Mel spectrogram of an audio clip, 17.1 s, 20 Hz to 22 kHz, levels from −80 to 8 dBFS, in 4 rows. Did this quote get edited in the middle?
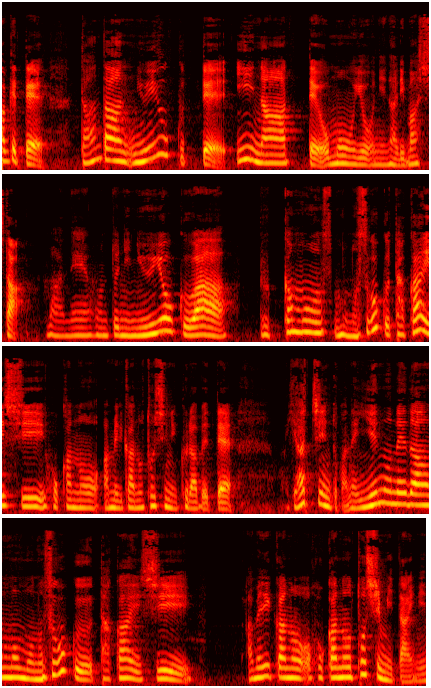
no; 0 cuts

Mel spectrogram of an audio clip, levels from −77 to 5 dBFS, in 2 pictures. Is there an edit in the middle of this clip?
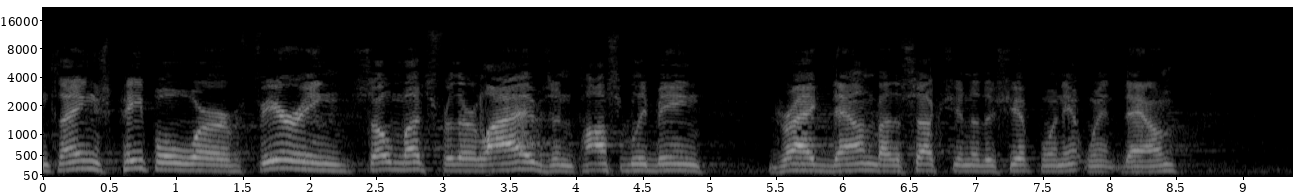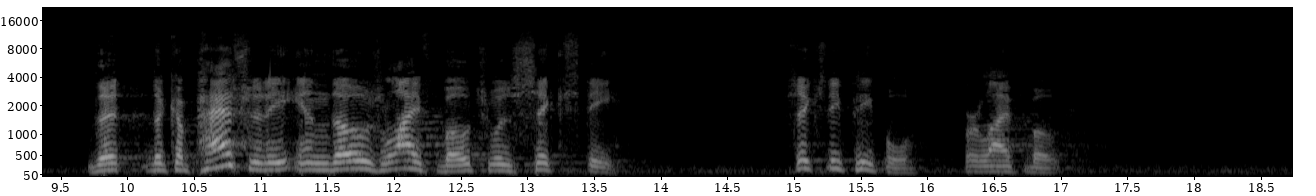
no; 0 cuts

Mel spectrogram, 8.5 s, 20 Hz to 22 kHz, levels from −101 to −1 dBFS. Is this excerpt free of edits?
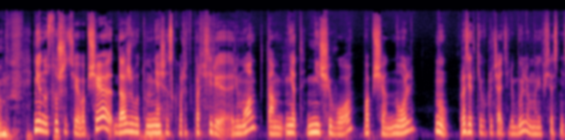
yes; 0 cuts

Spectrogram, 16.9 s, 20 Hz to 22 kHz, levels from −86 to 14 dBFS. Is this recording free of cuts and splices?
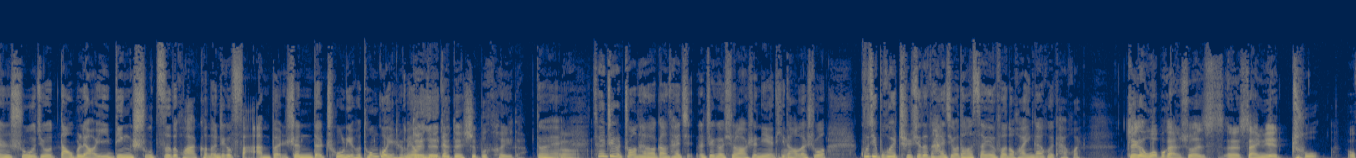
yes; 0 cuts

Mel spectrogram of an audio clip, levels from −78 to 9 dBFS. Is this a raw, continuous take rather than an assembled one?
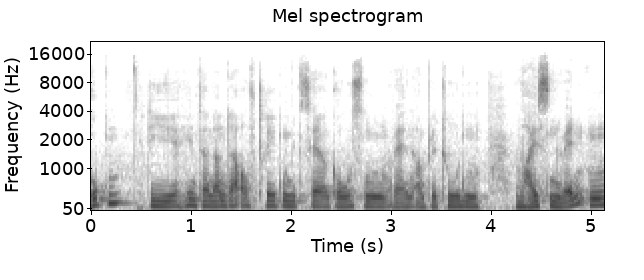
yes; 0 cuts

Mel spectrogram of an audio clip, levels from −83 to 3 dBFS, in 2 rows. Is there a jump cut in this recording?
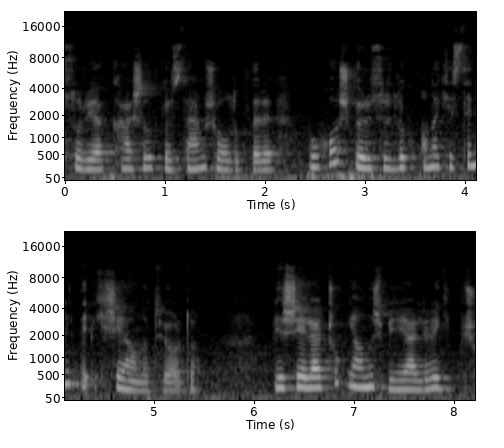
no; 0 cuts

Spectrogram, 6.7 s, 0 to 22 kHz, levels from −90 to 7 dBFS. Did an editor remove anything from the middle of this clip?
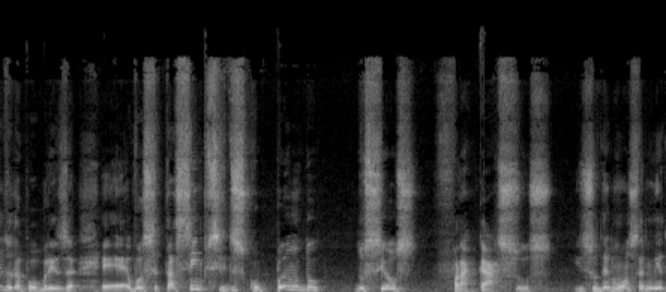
no; 0 cuts

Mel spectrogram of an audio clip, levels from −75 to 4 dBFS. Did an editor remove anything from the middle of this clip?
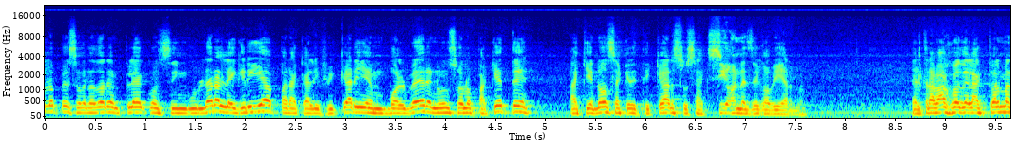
no; 0 cuts

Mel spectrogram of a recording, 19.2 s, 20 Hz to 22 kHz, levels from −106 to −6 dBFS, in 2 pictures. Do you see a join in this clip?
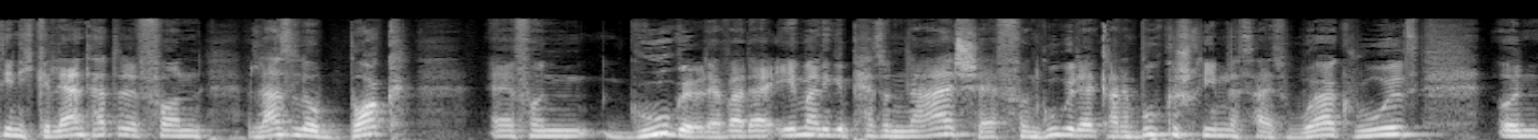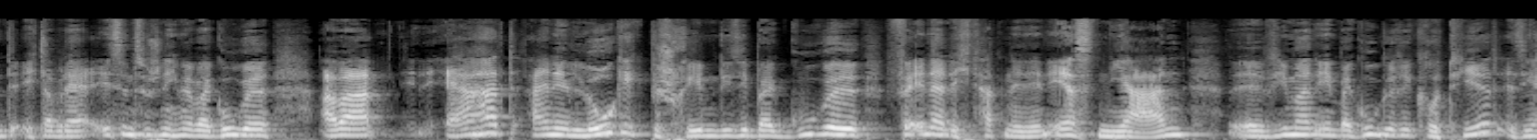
no; 0 cuts

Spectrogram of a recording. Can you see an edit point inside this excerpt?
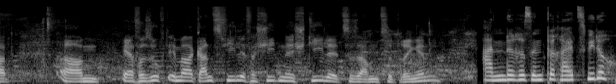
yes; 1 cut; at 4.8 s

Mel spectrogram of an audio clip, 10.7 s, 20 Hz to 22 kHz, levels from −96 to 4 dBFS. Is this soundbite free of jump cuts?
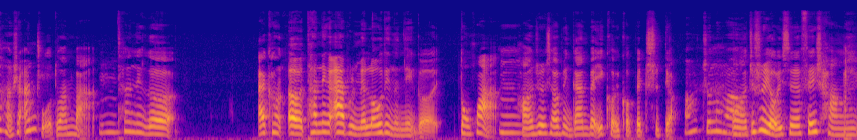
yes; 0 cuts

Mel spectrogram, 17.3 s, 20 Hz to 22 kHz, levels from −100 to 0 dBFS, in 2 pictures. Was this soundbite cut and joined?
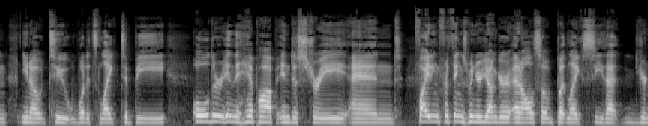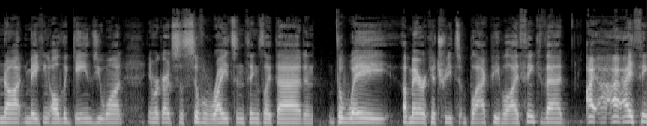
no; 0 cuts

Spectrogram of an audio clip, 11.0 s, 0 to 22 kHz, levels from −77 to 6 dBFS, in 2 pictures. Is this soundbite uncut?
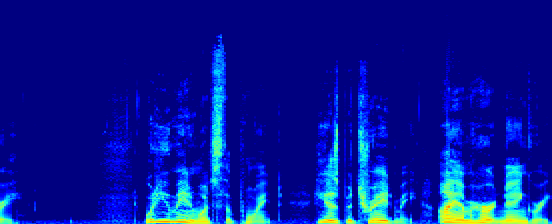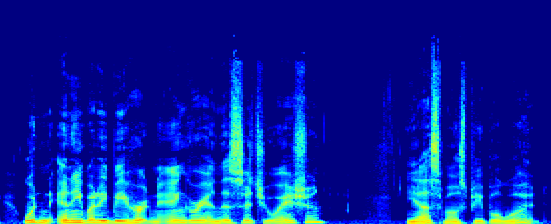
yes; 0 cuts

